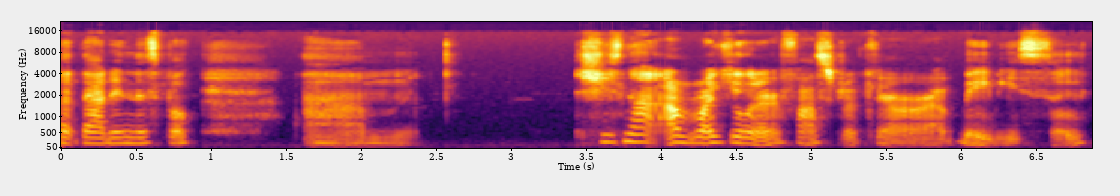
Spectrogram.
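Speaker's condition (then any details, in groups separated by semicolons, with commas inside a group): Cerebral palsy, triplegia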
